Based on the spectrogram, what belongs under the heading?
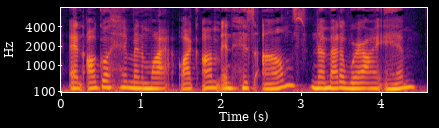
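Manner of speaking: ordinary talk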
